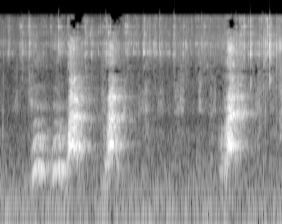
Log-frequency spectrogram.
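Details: Two excited dogs, a Shiba Inu and a Pit Bull, reunited and chasing around a backyard in play; a brief low whine leads into three loud, sharp barks spaced about half a second to two seconds apart.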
